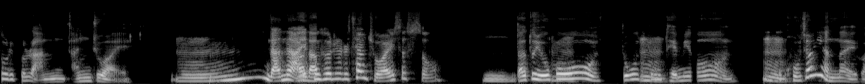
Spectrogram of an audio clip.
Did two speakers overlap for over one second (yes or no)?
no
